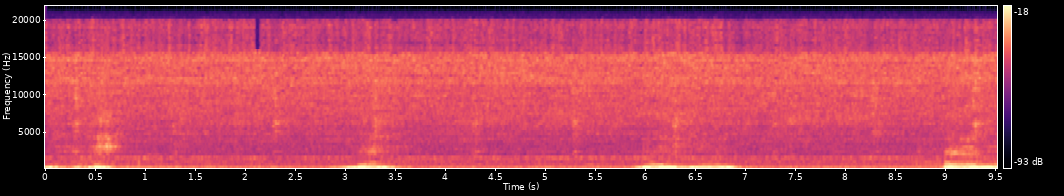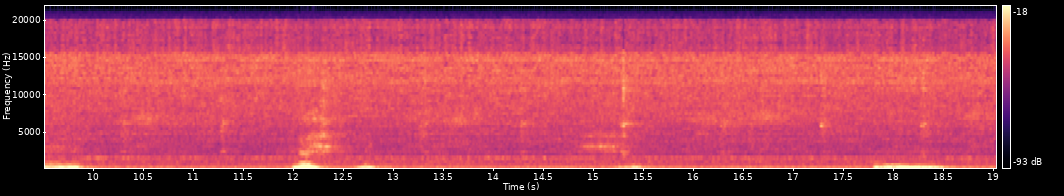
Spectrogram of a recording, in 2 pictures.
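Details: Snoring of the owner's own sleeping cat: soft rhythmic snores about 21 a minute, each with a faint rattle, over steady room hum; harmless.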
